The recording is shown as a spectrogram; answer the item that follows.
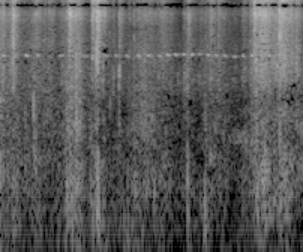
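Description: Rustling and crackling of leaves, twigs and leaf litter as someone moves through dense scrub, with irregular short crackles throughout and a louder stretch near the end.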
